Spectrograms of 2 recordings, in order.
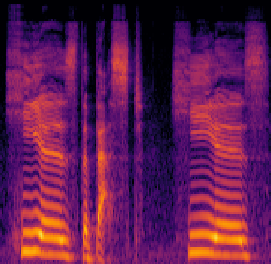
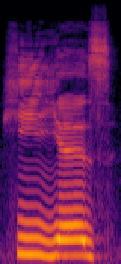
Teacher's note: If I connect those two vowels, he is, you hear a small y sound there. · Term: intrusive sounds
